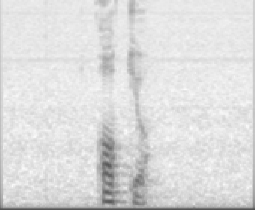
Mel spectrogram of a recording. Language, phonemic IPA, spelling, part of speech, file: Italian, /ˈɔkkjo/, occhio, interjection / noun, It-occhio.ogg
